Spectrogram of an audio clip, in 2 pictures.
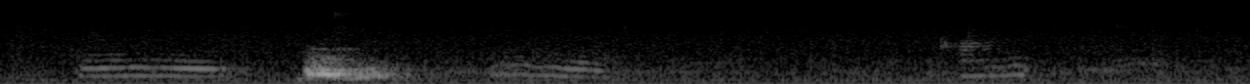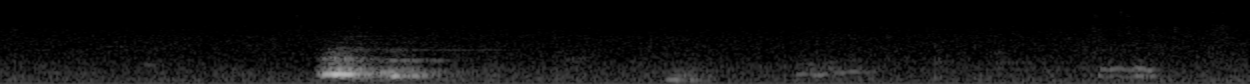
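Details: Cat giving scattered short meows and chirps between two loud bumps, quiet stretches in between, low background hum.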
